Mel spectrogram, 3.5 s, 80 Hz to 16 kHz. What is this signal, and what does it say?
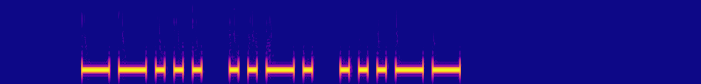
Morse code, heard as a keyed tone, about 26 wpm, 700 Hz. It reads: 7F3
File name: Speed-Racing - Three Letter-Number Combinations - 22wpm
